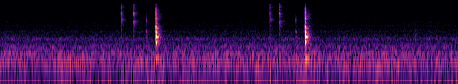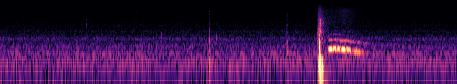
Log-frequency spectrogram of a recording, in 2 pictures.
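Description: Short soft clicks sound now and then as menu pages are turned.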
